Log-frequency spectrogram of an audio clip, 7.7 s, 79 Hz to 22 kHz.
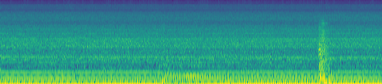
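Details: Honda Civic freshly rebuilt D16Y8 engine, first start-up, idling before any revs: steady low, even drone with a faint light tick on top, nothing knocking underneath; sounds smooth and healthy. Normal idle.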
